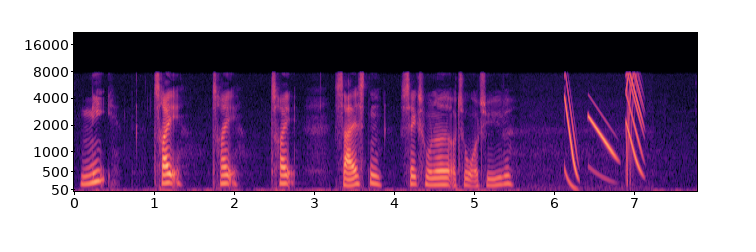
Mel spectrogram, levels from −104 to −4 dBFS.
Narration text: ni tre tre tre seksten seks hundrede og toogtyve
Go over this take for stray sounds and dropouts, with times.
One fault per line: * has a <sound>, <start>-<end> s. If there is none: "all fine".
* has a chirp, 6.1-7.2 s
